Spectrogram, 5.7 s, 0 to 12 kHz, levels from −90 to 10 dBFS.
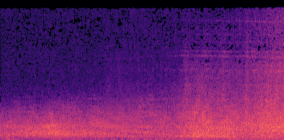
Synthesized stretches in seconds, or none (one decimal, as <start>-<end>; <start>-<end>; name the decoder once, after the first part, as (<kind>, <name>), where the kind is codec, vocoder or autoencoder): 2.1-2.8 (vocoder, Vocos)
